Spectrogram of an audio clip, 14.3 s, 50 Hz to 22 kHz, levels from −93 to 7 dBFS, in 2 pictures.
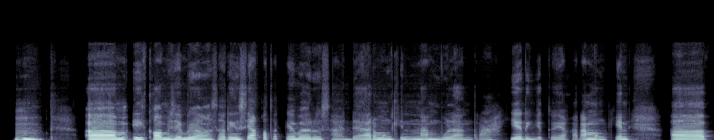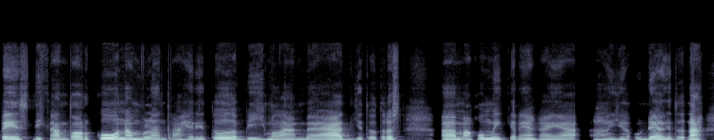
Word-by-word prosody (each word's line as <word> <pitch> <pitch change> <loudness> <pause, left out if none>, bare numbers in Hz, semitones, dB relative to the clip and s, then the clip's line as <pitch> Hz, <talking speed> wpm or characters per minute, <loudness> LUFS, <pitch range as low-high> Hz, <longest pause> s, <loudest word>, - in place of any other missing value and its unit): Mhm, 205 -2 +3 0.4
mmm, 225 -1 +9
ih 220 - +5
kalau 210 0 +6
misalnya 215 -1 +4
bilang 190 -1 +3
sering 210 +2 +1
sih, 275 +6 +1
aku 295 +1 -6
tuh 315 - -12
kayak 210 -3 +1
baru 180 +1 -1
sadar 175 -1 -6
mungkin 205 0 -2
6 200 -2 0
bulan 165 -1 -5
terakhir 175 +4 -5 0.2
gitu 175 -1 -14
ya. 160 - -8
Karena 175 +6 -4
mungkin, 200 +1 -2 0.4
eee, 180 0 +3
phase 185 0 0
di 185 - -7
kantorku 180 +4 +2
6 205 -3 +2
bulan 175 -1 -4
terakhir 170 +2 -10
itu 185 +5 -6 0.2
lebih 180 0 -8
melambat 170 0 -2
gitu, 170 +1 -11
terus, 215 +1 -4 0.4
mmm, 185 -1 0
aku 215 +5 -3
mikirnya 205 -1 -1
kayak, 180 -2 -7
"Ah 180 0 -9
ya 170 -1 -8
udah," 190 +3 -1
gitu. 175 0 -7
Nah, 190 0 +3
185 Hz, 175 wpm, -18 LUFS, 175-205 Hz, 0.4 s, mmm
